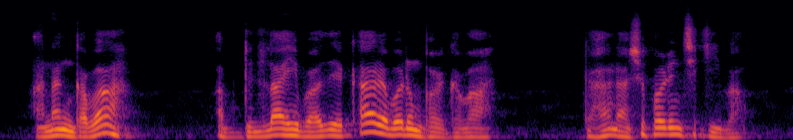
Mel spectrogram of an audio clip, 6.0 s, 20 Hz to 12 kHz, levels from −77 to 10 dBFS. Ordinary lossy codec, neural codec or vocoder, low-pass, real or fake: none; codec, 24 kHz, 1.2 kbps, DualCodec; 10.8 kHz; fake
